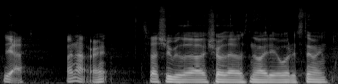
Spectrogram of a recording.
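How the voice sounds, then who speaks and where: A man's voice: fairly low pitch, fairly even intonation, fast talker, a little mellow, long reverb tail. A young man co-hosting a casual podcast, joking and rambling with plenty of fillers. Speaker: podcast co-host. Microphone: studio microphone.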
